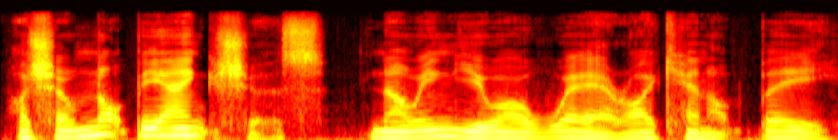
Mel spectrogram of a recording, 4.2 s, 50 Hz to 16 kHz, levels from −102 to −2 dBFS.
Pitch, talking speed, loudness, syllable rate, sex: 115 Hz, 170 wpm, -18 LUFS, 4.4 syllables/s, male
